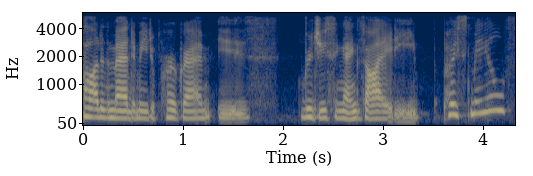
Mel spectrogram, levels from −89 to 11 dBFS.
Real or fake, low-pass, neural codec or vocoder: fake; 5.4 kHz; codec, 16 kHz, 4 kbps, FunCodec, trained on Chinese and English, 50 frames a second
